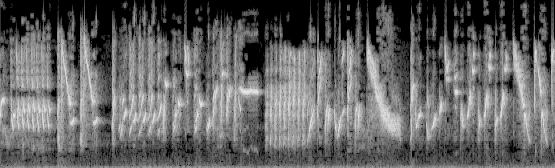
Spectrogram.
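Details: A European goldfinch delivers a lively, rapid song of tinkling trills, buzzy rattles and sharp downslurred whistles, run together without pause and recorded close with little background noise.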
